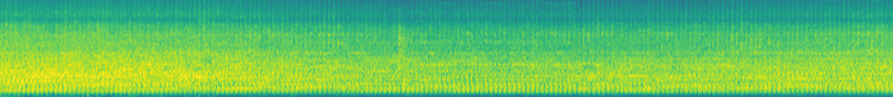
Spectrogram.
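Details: Craftsman riding mower after brake repair, restarted: even, steady small-engine beat at roughly three and a half pulses a second, holding speed without misses; runs healthy and the rider is done for running and driving.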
